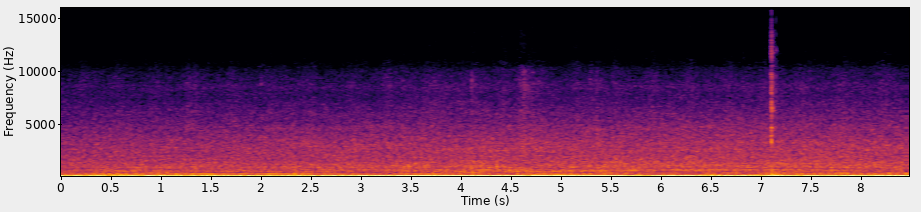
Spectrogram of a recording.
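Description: Steady low machine hum under an even hiss, with one faint click about seven seconds in.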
